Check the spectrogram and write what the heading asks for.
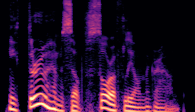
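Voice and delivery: usual speaking voice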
